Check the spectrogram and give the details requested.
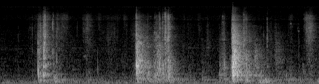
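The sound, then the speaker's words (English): A door is opened with a few sharp, clattering knocks and rattles, spaced about a second apart, moderately loud, with no one speaking. “Let's open that door.”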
